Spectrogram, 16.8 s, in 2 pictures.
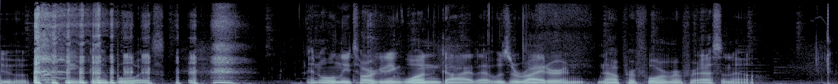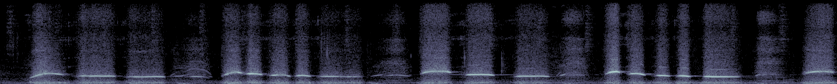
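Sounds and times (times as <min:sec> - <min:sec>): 
laughter: 0:00.4 - 0:02.3
speech: 0:03.1 - 0:07.6
person whistling a melodic tune: 0:08.7 - 0:16.7.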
